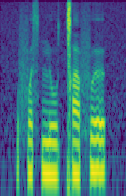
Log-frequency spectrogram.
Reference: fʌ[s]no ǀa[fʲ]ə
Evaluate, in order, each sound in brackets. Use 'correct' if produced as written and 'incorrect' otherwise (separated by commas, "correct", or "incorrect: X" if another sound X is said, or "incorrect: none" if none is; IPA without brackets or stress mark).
correct, incorrect: f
